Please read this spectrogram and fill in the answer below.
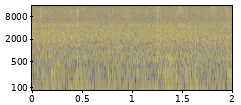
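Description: Heavy rain falling steadily on a fabric canopy awning overhead, a constant hiss.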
